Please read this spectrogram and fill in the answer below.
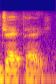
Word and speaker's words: JPEG: to choose is this Dot jpg and it's pronounced JPEG and this is going to account for I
